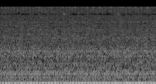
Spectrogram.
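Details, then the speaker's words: 2015 Joylong Chinese van, petrol/alternative-fuel capable, running on petrol: low uneven chugging idle, as if skipping, with stalling and power loss; ECU already replaced elsewhere without fix, oxygen sensor being checked. "okay so I'm noticing the rough Idol that the customer is experiencing yeah is oh"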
